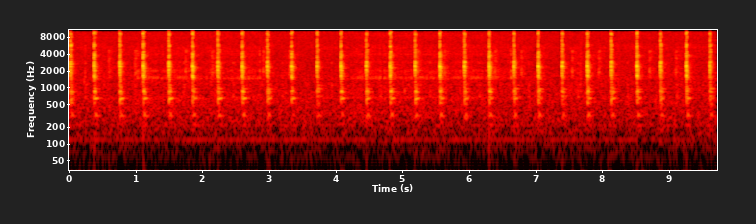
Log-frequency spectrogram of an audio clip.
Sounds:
tick-tock, tick

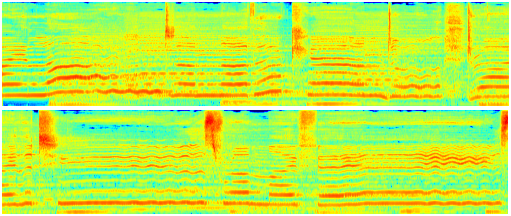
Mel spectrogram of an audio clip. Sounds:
music

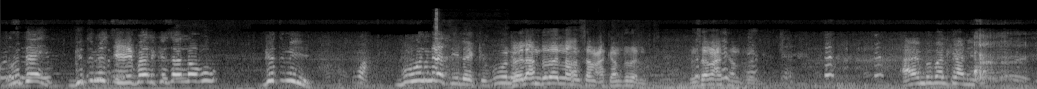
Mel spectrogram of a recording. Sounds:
speech

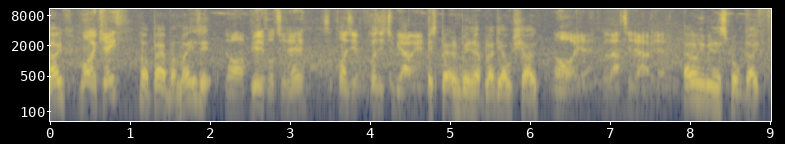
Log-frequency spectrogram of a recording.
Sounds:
bird, speech, coo

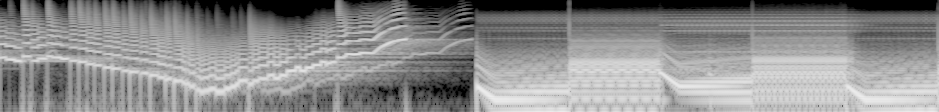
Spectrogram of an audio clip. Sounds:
piano, electric piano, musical instrument, keyboard (musical), synthesizer, music

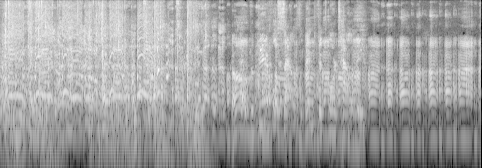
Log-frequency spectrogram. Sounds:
speech

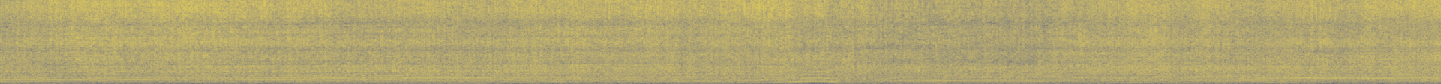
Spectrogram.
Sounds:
car, outside, urban or man-made, vehicle

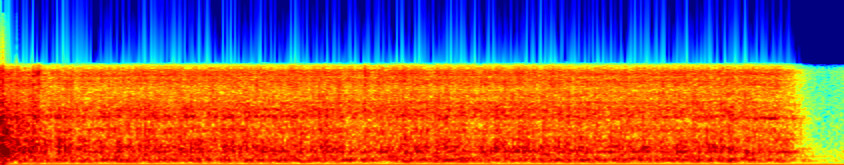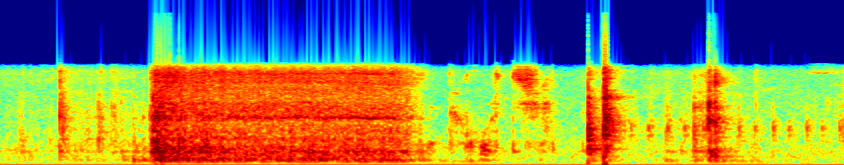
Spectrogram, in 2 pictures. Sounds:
blender

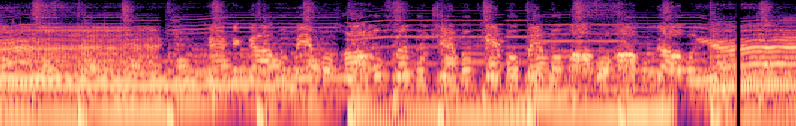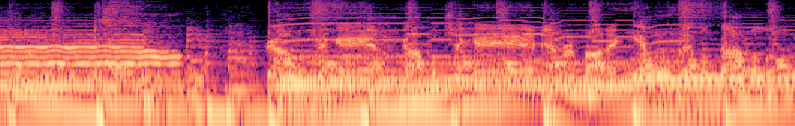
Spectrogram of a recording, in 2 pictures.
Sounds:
music

